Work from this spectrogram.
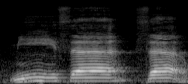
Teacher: huruf tha hujung lidah di hujung gigi atas juga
